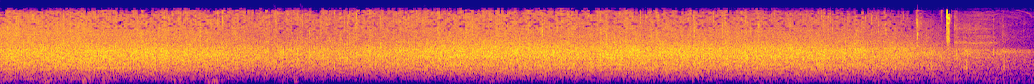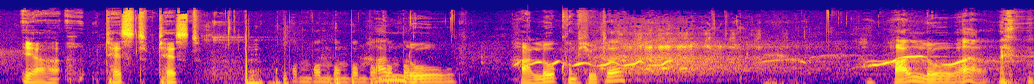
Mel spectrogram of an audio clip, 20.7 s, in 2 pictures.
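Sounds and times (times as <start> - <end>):
roaring applause: 0.0 - 10.5, 16.0 - 19.3
speech: 10.6 - 12.6, 13.2 - 16.8, 19.3 - 20.6
laughter: 15.9 - 18.9, 19.8 - 20.6.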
